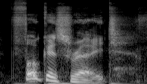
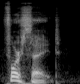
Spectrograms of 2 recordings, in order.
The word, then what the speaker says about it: Focusrite: And speaking of hardware, and you laughed at me, but I had to put a pronouncer here. Focusrite. And I have to, because every time I look at it, I see Foresight.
